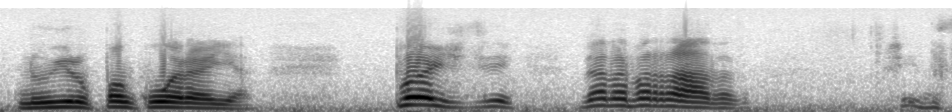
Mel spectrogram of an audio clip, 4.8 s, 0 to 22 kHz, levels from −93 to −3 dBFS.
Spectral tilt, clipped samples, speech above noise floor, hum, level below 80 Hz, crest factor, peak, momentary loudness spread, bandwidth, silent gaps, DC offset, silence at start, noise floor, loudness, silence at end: -8.5 dB/octave; 0.2%; 30 dB; none; -44 dBFS; 14 dB; 0 dBFS; 17 LU; 5.8 kHz; none; under 0.1%; 0.1 s; -42 dBFS; -13 LUFS; 0.05 s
